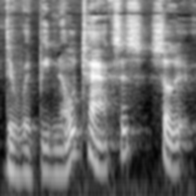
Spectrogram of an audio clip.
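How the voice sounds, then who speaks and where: An idealistic male visionary chef, acted by a man in a homemade audio drama. He is courteous and measured, explaining his ideas to a president in an everyday voice. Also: on the low side, animated. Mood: calm, idealistic.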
